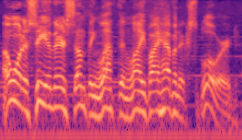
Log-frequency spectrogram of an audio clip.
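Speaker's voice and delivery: normal talking voice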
